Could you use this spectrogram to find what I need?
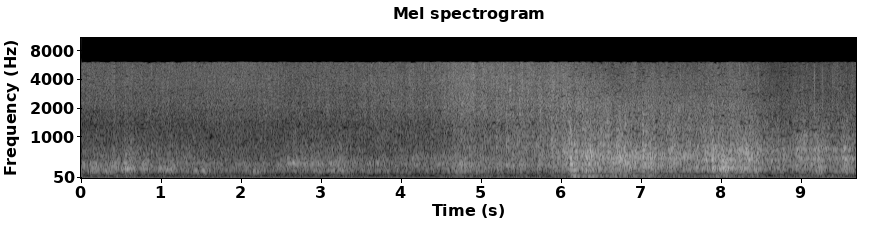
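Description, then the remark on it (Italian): Heavy rain pours steadily in a dense, continuous hiss while thunder rumbles, the storm swelling louder about halfway through and staying intense to the end, with no voices. “Pungenti raffiche di vento accompagnavano le piogge e tutte le creature di Vrindavana, irrigidite dal freddo, presero a tremare.”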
